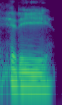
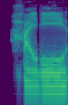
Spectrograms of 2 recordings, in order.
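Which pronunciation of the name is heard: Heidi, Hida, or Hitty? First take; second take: Hitty; Heidi. First: The name is said as Hitty. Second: The name is said as Heidi. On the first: "Not Hitty" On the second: "or Heidi"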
